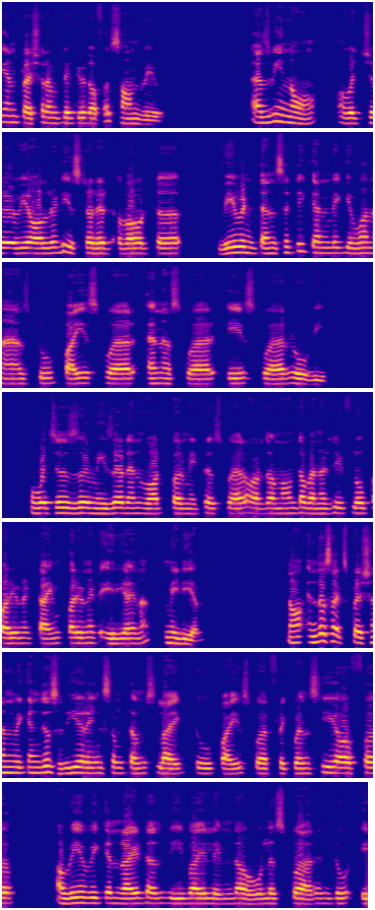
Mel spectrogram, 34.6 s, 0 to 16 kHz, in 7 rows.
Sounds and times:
Speech: 0.0 - 2.2, 3.4 - 14.3, 15.3 - 22.5, 23.6 - 34.5.

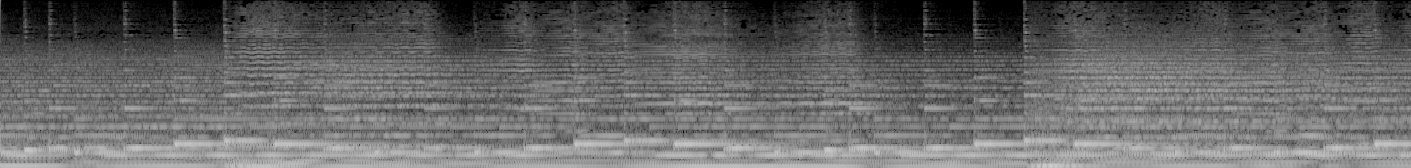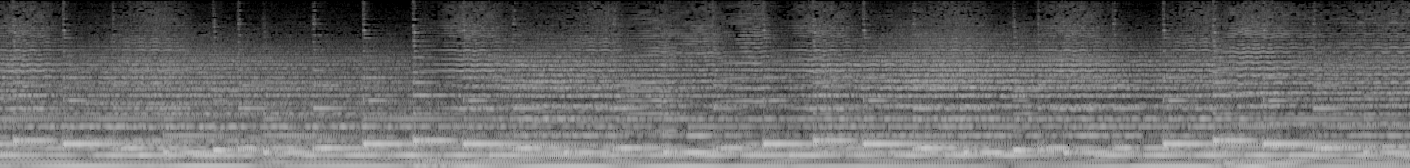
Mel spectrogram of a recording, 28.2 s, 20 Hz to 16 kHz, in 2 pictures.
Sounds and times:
Background music: 0.0 - 28.2.

